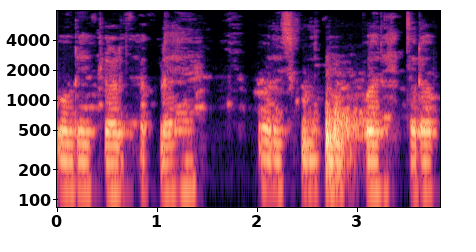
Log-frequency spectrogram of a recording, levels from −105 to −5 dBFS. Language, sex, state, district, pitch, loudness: Hindi, male, Chhattisgarh, Raigarh, 180 Hz, -21 LUFS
